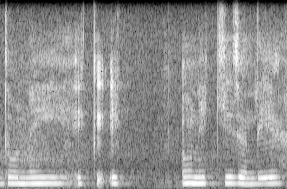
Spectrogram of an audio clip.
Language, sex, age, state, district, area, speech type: Dogri, female, 18-30, Jammu and Kashmir, Kathua, rural, spontaneous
